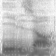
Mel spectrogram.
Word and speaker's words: ils ont: You'll also notice that when I pronounced it, ils ont, elles ont, the S in il, elle, which is normally silent, was actually pronounced, and I pronounced it like a Z.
